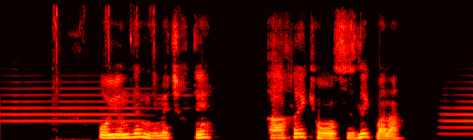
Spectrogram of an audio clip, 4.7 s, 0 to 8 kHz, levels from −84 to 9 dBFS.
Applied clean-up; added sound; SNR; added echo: classical method Wiener filter.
